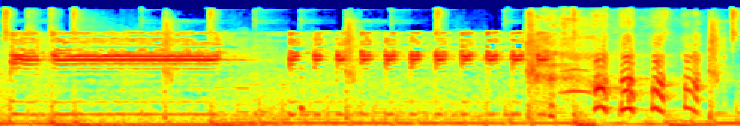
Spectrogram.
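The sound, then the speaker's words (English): A man's voice mimics a car horn, starting with a long honk and breaking into a quick run of short, rhythmic beeps, ending in a burst of higher, choppier vocal sounds. “The noise you're going to hear sounds like a man being interrupted by a car. He isn't being interrupted by the car.”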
